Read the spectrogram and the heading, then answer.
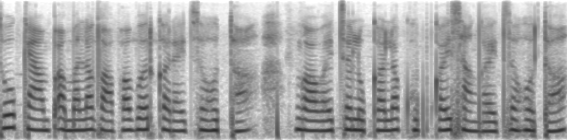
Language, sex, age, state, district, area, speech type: Marathi, female, 18-30, Maharashtra, Nagpur, urban, spontaneous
